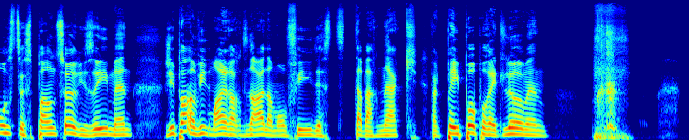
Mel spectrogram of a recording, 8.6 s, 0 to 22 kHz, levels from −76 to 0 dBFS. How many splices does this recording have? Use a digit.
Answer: 2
